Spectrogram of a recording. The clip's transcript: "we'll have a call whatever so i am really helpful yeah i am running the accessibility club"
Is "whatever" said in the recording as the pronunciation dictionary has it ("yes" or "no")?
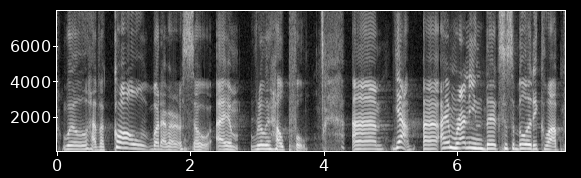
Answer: yes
